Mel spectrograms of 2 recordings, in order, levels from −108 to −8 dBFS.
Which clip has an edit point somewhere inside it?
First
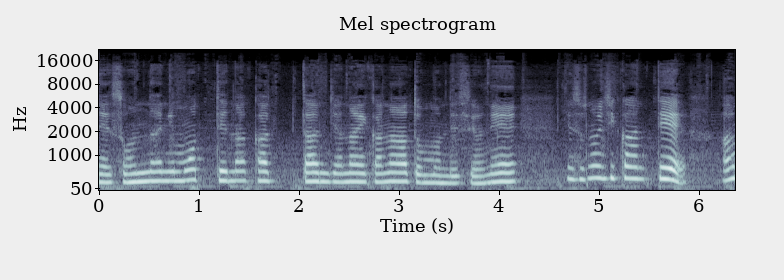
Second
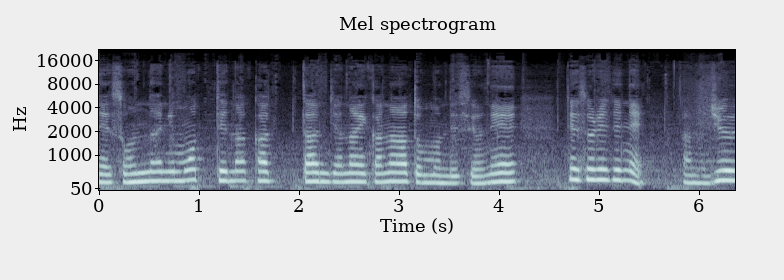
first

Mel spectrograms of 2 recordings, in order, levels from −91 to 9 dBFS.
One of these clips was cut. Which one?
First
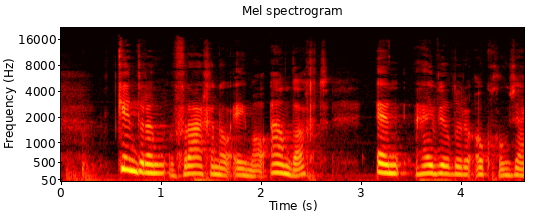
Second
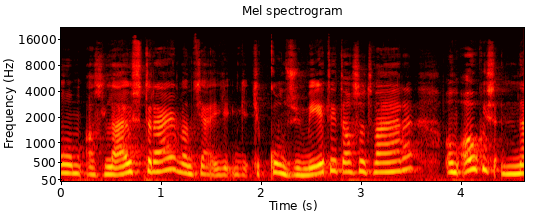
second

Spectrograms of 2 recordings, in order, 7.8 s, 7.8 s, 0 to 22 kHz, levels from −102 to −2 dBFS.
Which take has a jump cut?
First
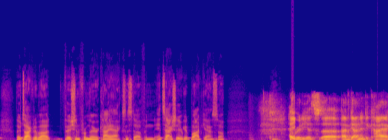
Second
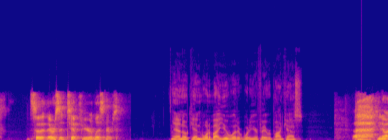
first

